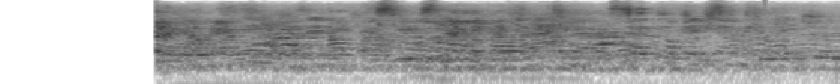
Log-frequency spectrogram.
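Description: A crowd of adult men and women chat and murmur in a room.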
